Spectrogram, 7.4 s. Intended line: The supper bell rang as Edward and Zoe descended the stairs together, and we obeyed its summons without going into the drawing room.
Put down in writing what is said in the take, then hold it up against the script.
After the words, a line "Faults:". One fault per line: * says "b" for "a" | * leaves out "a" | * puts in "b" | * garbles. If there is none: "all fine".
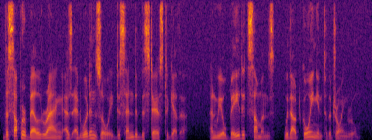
The supper bell rang as Edward and Zoe descended the stairs together, and we obeyed its summons without going into the drawing room.
Faults:
all fine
